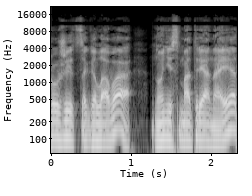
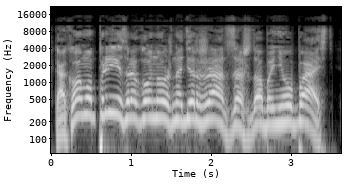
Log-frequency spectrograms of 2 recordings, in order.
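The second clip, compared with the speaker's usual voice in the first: doubting pirate; 12 semitones higher than usual. A narrator's reading. Scared pirate challenges the ghosts.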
